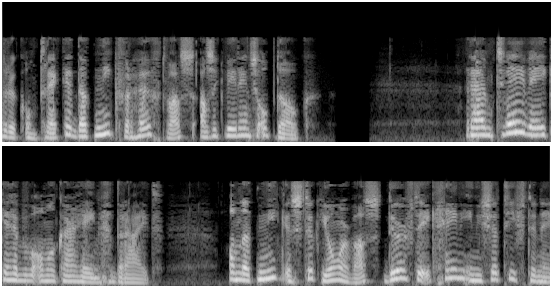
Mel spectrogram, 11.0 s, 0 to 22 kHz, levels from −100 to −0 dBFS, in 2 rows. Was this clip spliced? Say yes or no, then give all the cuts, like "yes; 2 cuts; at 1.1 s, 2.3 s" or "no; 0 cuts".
no; 0 cuts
